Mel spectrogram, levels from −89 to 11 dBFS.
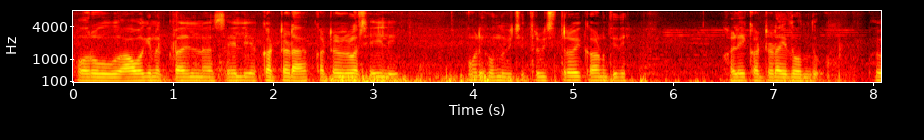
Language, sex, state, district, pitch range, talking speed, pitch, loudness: Kannada, male, Karnataka, Bijapur, 130-145 Hz, 125 wpm, 135 Hz, -21 LUFS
